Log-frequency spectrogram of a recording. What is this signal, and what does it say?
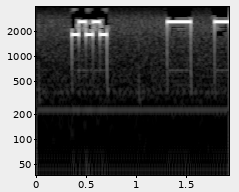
Five-tone selective call (ZVEI), heard as quick runs of five tones, tones of about 70 ms. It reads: 77777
